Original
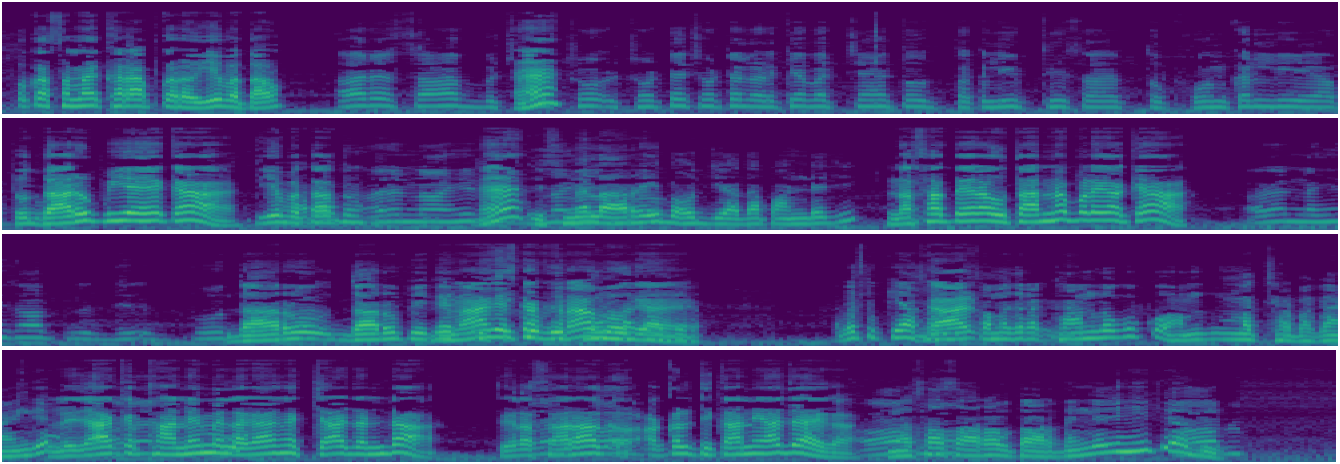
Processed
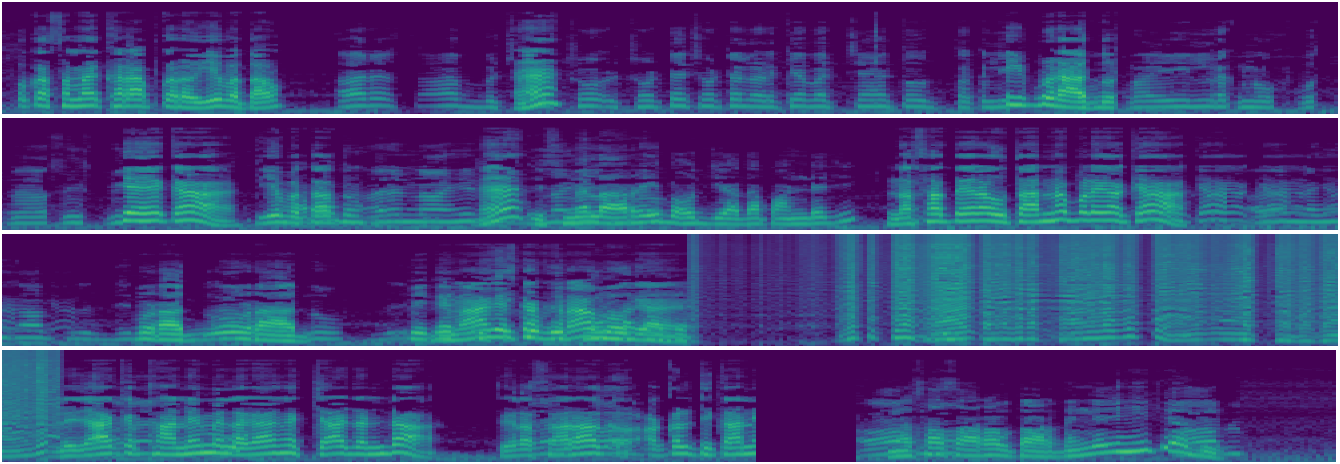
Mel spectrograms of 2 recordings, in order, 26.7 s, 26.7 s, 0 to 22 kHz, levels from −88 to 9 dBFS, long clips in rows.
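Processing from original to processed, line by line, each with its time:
1.75–2.38 dip -22 dB, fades 0.27 s
5.02–7.27 reverse
12.06–12.47 echo throw 0.31 s, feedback 45%, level -13.5 dB
13.99–15.36 reverse
16.77–20.3 spectral whitening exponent 0.1
23.79–24.29 mute

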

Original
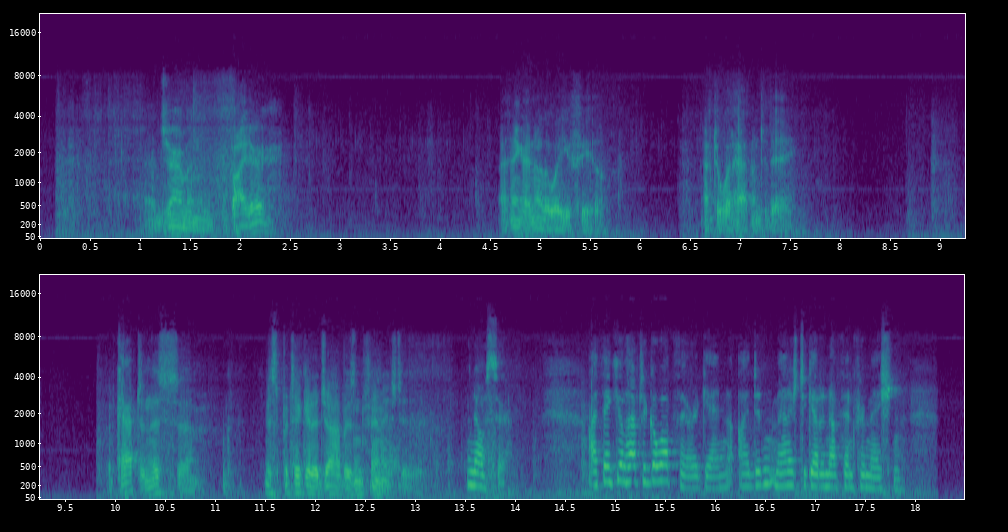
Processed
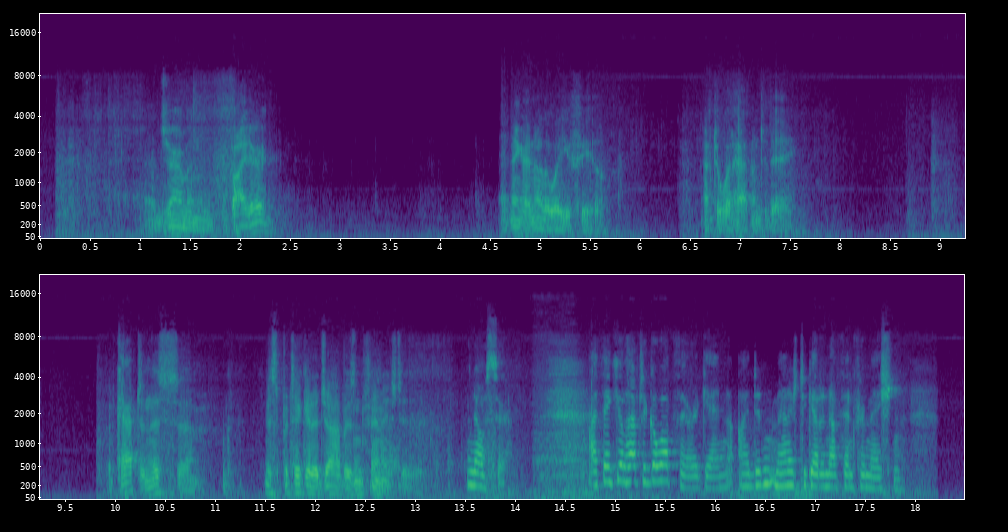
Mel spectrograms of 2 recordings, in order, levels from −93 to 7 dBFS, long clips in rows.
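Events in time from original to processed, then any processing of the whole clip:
0.8–1.73 bell 1600 Hz -4 dB 1.6 oct
2.25–4.72 median filter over 41 samples
14.13–14.56 reverb throw, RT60 0.87 s, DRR -11.5 dB
16.14–16.97 tone controls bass +8 dB, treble -12 dB

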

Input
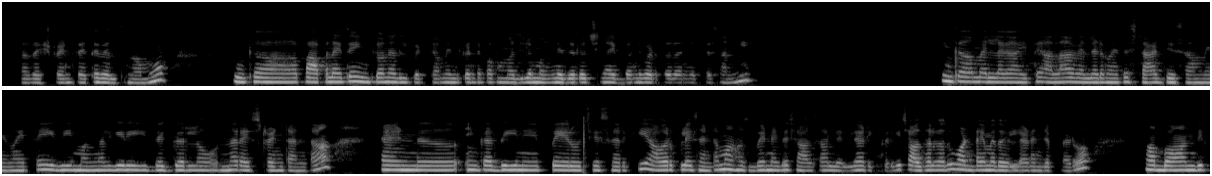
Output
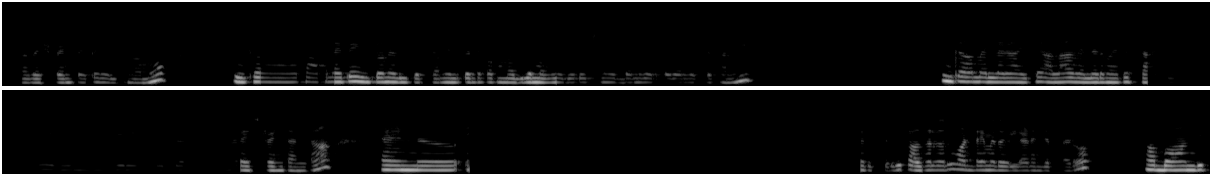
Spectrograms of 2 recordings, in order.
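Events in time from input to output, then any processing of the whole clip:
0.72–1.41 compressor 5:1, threshold -37 dBFS
2.58–3.33 compressor 10:1, threshold -36 dBFS
5.54–7.03 compressor, threshold -39 dBFS
11.45–14.47 differentiator
16.75–20.67 room tone
21.28–22.88 tilt shelf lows -7 dB, about 1100 Hz
whole clip: HPF 130 Hz 6 dB/oct; notch 800 Hz, Q 5.1; spectral expander 1.5:1

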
